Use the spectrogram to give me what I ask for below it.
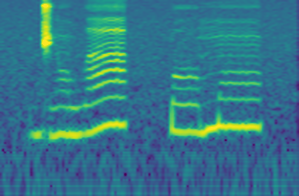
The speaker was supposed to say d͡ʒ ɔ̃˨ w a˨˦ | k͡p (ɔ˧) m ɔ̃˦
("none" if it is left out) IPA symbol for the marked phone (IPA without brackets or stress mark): ɔ˧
